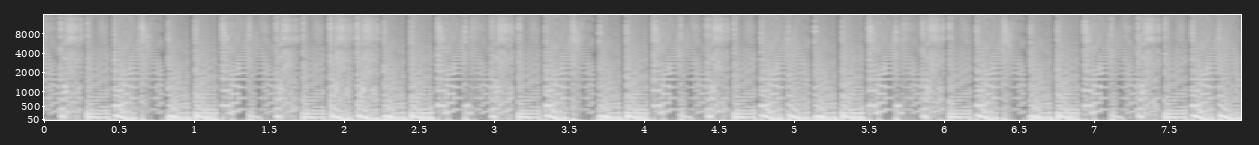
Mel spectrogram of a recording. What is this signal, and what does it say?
There is no code.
